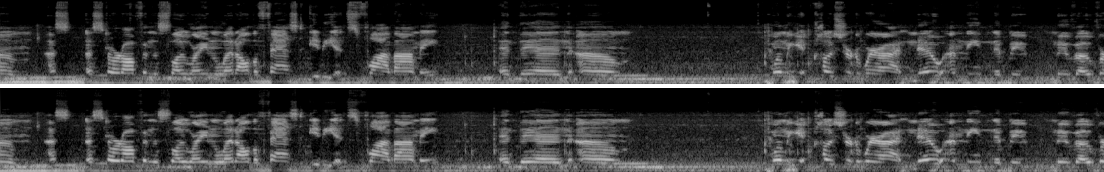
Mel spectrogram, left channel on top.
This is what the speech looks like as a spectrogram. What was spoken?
start off in the slow lane and let all the fast idiots fly by me. And then when we get closer to where I know I'm needing to move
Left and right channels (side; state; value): both; normal; correlation 0.83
